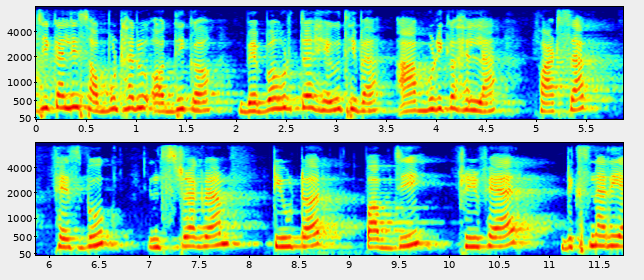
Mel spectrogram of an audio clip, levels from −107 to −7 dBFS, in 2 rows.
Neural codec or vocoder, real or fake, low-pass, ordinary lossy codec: none; real; 7.2 kHz; none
